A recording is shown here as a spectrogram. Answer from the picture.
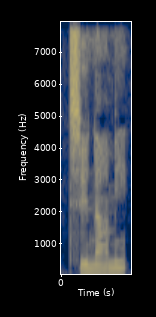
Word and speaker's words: tsunami: So this is probably the harder hardest character for me to pronounce is t as in tsunami.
